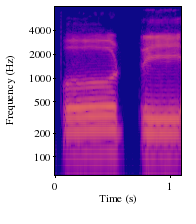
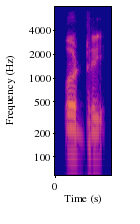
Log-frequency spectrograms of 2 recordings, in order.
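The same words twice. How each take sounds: First: The word is somewhat drawn out. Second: The word is said short and clipped. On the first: "கொஞ்சம் நீட்டமா சொல்றது" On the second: "அது வந்து குறில்"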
